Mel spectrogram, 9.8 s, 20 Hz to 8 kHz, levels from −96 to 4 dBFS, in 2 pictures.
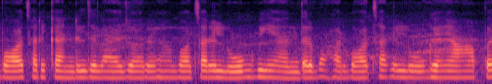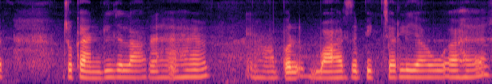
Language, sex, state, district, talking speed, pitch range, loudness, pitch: Hindi, female, Bihar, Gaya, 215 wpm, 185-195 Hz, -24 LUFS, 190 Hz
